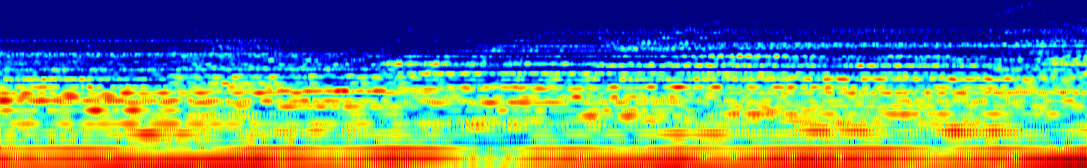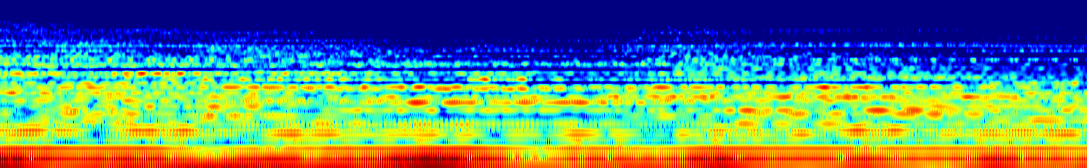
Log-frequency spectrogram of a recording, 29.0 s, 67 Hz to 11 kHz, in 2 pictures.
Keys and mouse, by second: 0.3 alt+click, 1.3 click, 2.4 ctrl+alt+click, 2.5-3.4 typing, 3.6-5.3 ctrl+alt+drag, 5.6 alt+shift+click, 6.1 ctrl+alt+click, 7.3 click, 8.7 s, 9.8 Escape, 11.0-13.6 drag, 13.6 s, 15.3-18.8 drag, 16.2 typing, 18.4-18.9 typing, 19.5-21.1 drag, 21.3-22.3 ctrl+alt+drag, 22.3 typing, 23.5 click, 24.6-28.5 alt+drag, 28.5 typing.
